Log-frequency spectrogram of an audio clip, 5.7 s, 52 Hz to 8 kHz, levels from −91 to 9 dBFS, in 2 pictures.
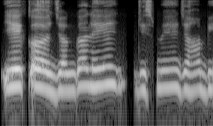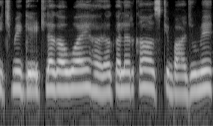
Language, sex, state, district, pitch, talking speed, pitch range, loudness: Hindi, female, Madhya Pradesh, Bhopal, 225 Hz, 190 wpm, 215-245 Hz, -18 LUFS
